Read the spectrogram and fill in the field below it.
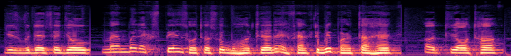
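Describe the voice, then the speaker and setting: A man voicing an eager young female fitness coach in a storybook recap, quick and businesslike. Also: on the high side, dark tone, natural voice.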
